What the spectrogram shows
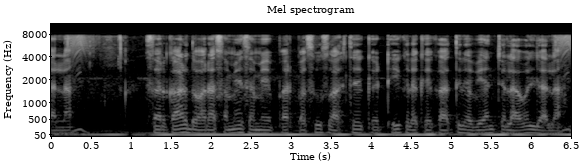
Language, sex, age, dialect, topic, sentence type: Bhojpuri, male, 25-30, Northern, agriculture, statement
